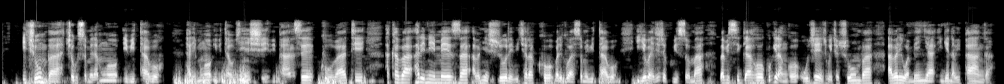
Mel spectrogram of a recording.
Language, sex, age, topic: Rundi, male, 50+, education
